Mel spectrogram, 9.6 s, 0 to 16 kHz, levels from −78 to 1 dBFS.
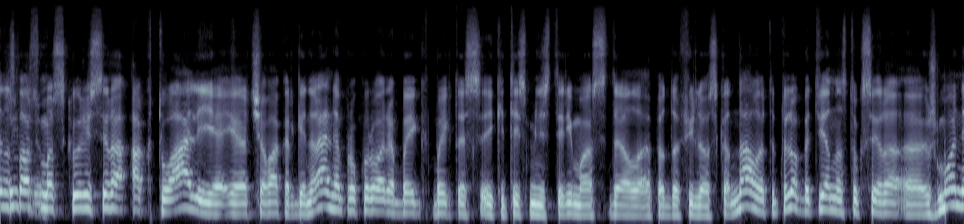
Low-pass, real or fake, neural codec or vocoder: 14.4 kHz; fake; autoencoder, 48 kHz, 128 numbers a frame, DAC-VAE, trained on Japanese speech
